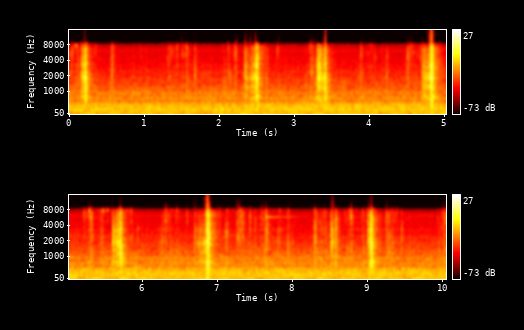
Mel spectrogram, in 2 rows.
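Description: Key and cylinder of a Schlage JD-60 deadbolt clicking at irregular intervals as the key is worked back and forth, over a steady low hum. The lock's keyway had been jammed with superglue that was dissolved with acetone.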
